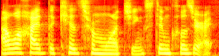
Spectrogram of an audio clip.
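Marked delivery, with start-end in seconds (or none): none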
